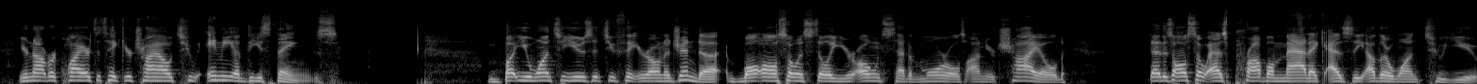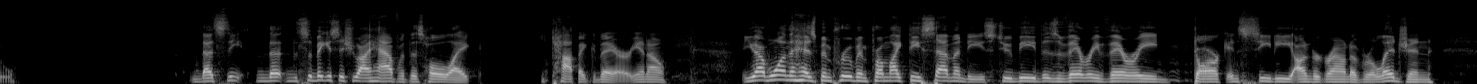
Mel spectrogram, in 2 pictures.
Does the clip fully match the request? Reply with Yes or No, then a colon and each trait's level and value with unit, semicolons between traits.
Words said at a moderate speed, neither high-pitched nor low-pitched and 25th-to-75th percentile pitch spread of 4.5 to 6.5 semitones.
Yes: average, 170 wpm; medium, 150 Hz; wide, 5.6 semitones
